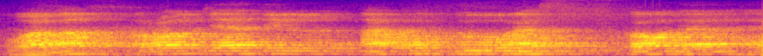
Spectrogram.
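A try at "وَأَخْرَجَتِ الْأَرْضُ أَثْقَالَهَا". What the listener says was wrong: Nah, sama ujungnya ko-nya panjang. Asqalaha. Nah, asqonya sudah betul. Du-nya yang panjang, kepanjangan dikurangi sedikit, Pak. Ardu asqalaha.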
